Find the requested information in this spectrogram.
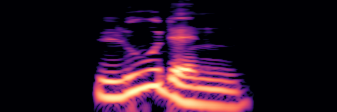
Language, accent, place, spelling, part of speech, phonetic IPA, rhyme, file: German, Germany, Berlin, luden, verb, [ˈluːdn̩], -uːdn̩, De-luden.ogg
- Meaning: first/third-person plural preterite of laden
